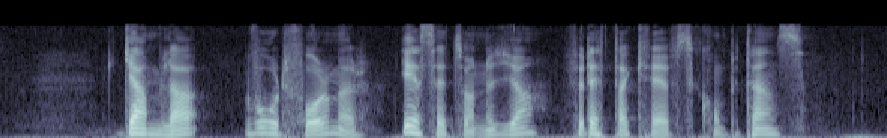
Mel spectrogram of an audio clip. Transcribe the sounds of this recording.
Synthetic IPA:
ɡamla | voːɖfɔɾməɾ | eːʂɛt̪sɔvnyːafœɖɛt̪ːakʰɾɛːvskʰɔmpɛt̪ʰɛns

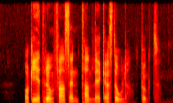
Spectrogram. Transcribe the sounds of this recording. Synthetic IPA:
ɔkɪɛt̪ɾɵmːfansɛnt̪ʰanleːka̰ɾst̪uːlpʰɵ̰ŋkt̪

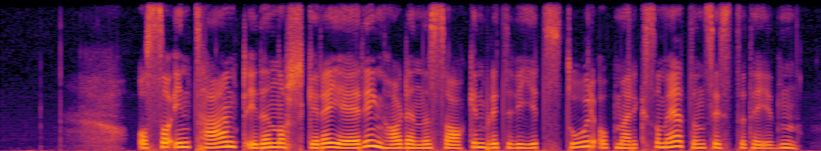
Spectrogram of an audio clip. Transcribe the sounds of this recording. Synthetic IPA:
ʔɔsɔʔɪnt̪ʰæːɳʈiːd̪ɛnnɔʂkəɾɛjeːɾɪŋɦɑːɖɛnəsɑːkənblɪt̪ʋiːət̪st̪uːɾɔpmæɾksɔmheːt̪̚d̪ɛnsɪst̪ʰət̪ʰiːd̪n̩

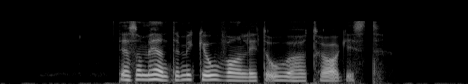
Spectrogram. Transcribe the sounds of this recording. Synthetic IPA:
d̪̥ɛsɔmhɛnt̪əɾmʏkːəuːvɑːnlɪɡt̪ɔ̰uːəɾhœːʈʰːɾɑ̰ːɡɪ̰skt̪

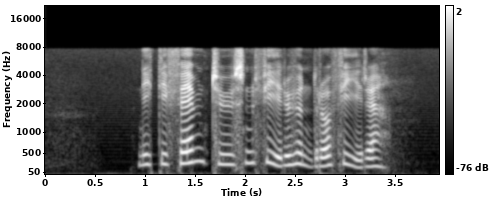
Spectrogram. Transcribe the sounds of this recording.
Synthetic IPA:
nɪt̪ɪfɛmt̪ʰʉːsn̩fiːɾəhʉnd̪ɾəoːfiːɾə

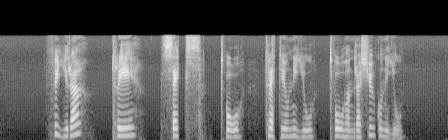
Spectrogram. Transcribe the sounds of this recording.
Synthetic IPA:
fyːɾa | t̪ʰɾeː | sɛks | t̪ʰvoː | t̪ʰɾɛt̪ːɪʊniːʊ | t̪ʰv̥oːɦɵnd̪ɾaɕʉ̟ːɡʊniːʊ

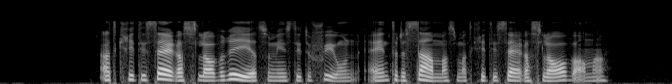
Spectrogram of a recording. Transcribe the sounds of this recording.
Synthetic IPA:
ʔat̪kʰɾɪt̪ɪseːɾaslɑvəɾiːət̪sɔmɪnst̪ɪt̪ɵɧuːnæ̰ɾɪnt̪əd̪ɛsamːasɔmat̪kʰɾɪt̪ɪseːɾaslɑːva̰ɳa̰

